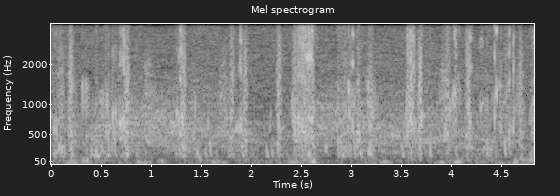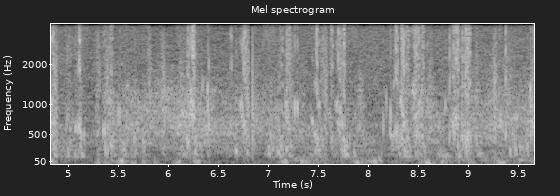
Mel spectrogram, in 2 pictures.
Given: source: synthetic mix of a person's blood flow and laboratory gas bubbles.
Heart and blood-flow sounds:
Doppler ultrasound of blood flow; subclavian vein
0.00-0.91 s: bubbles
1.22-1.70 s: bubbles
1.73-1.96 s: bubbles
2.12-2.69 s: bubbles
2.73-3.27 s: bubbles
3.48-3.83 s: bubbles
3.91-4.11 s: bubbles
4.14-5.21 s: bubbles
5.32-5.85 s: bubbles
6.07-6.52 s: bubbles
6.61-6.89 s: bubbles
6.95-7.33 s: bubbles
7.40-7.92 s: bubbles
8.13-8.62 s: bubbles
8.66-9.18 s: bubbles
9.29-9.67 s: bubbles
From the record:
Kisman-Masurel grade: 342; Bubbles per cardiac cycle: rolling drumbeat, 9 or more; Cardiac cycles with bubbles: 100%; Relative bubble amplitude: moderate (0.250 to 0.450); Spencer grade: 3 (all of the cardiac periods contain showers or single bubble signals, but not dominating or overriding the cardiac motion signals); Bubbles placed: anywhere in the cardiac cycle

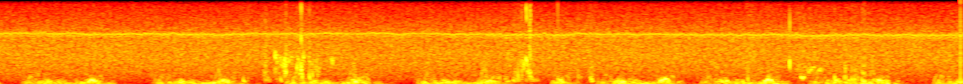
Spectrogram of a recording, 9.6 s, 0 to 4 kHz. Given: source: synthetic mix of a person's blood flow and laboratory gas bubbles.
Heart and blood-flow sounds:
Doppler ultrasound of blood flow; precordium
2.42-2.52 s: bubbles
2.65-3.26 s: bubbles
3.33-3.39 s: bubbles
5.06-5.43 s: bubbles
5.79-6.00 s: bubbles
7.47-7.59 s: bubbles
7.70-7.78 s: bubbles
7.90-8.79 s: bubbles
From the record:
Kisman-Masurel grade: 332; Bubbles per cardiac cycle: rolling drumbeat, 9 or more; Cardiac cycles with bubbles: 50 to 99%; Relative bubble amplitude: moderate (0.250 to 0.450); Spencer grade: 3 (all of the cardiac periods contain showers or single bubble signals, but not dominating or overriding the cardiac motion signals); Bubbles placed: only in the low amplitude regions of the cardiac cycle

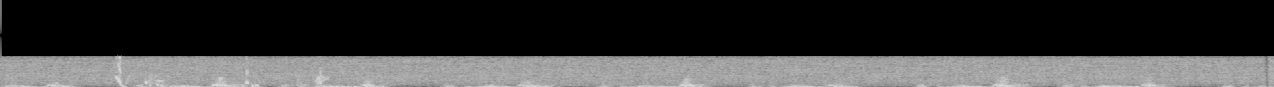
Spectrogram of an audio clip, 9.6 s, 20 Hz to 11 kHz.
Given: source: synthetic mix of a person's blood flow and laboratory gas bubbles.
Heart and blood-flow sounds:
Doppler ultrasound of blood flow; precordium
0.00-0.11 s: bubbles
0.83-0.98 s: bubbles
1.06-1.28 s: bubbles
1.77-1.98 s: bubbles
2.22-2.48 s: bubbles
From the record:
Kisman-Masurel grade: 223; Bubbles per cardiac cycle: several, 3 to 8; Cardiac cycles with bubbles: 10 to 50%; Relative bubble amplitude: loud (0.450 to 0.775); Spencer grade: 2 (many but less than half of the cardiac periods contain bubble signals, singularly or in groups); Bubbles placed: only in the low amplitude regions of the cardiac cycle

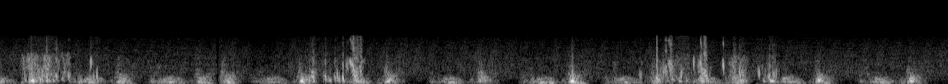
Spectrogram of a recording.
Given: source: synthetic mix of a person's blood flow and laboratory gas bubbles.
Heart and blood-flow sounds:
Doppler ultrasound of blood flow; precordium
0.20-0.72 s: bubbles
0.89-1.01 s: bubbles
3.08-3.18 s: bubbles
3.23-3.66 s: bubbles
6.38-6.43 s: bubbles
6.53-7.12 s: bubbles
7.21-7.51 s: bubbles
7.56-7.80 s: bubbles
From the record:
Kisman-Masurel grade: 221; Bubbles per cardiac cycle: several, 3 to 8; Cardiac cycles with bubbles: 10 to 50%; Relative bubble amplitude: barely perceptible (0.100 to 0.250); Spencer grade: 2 (many but less than half of the cardiac periods contain bubble signals, singularly or in groups); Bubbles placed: anywhere in the cardiac cycle

